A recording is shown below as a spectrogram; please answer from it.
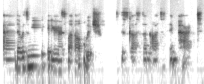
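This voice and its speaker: A woman's voice: low-pitched, animated, fairly quick, fairly bright tone, poor audio. A woman with an Australian accent, chatting casually and earnestly as an enthusiastic interview guest. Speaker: interview guest, singer-songwriter.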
